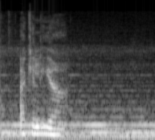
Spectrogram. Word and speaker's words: Achillea: Let me go back to Achillea. I just want to pronounce it like Achilles, with emphasis on kill, but it says no. It says all leaves.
